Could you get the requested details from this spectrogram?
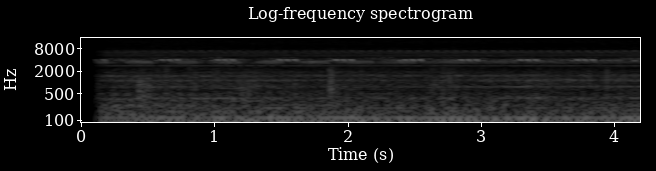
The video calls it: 自由に使える効果音 動画作成用素材 コオロギ 鳴き声 クリアな音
